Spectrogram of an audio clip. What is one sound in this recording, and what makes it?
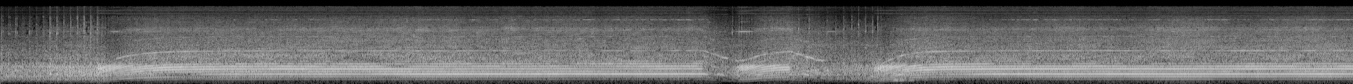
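A leaf blower motor revs up and whines steadily, briefly dropping and revving up again.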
